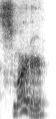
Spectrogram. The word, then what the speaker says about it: smarter: And like I said, Brandon, if you take my pronunciation class, I do cover some of these like pronunciation issues that we do have in English. But smarter is just that.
